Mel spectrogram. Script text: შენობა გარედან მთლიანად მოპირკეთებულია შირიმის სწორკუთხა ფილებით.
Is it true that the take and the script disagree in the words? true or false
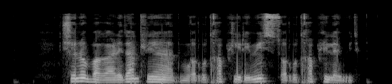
true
